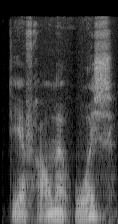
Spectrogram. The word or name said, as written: diafragma oris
